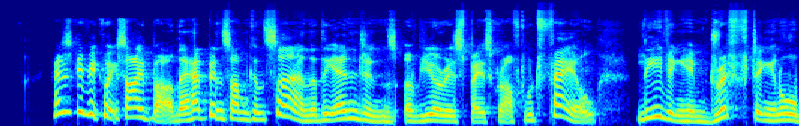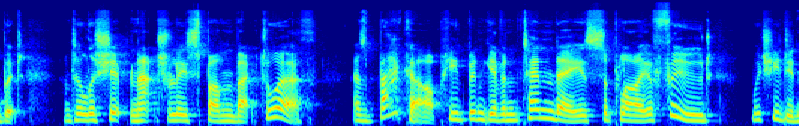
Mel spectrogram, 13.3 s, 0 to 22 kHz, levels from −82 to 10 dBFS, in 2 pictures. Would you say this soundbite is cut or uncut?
uncut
